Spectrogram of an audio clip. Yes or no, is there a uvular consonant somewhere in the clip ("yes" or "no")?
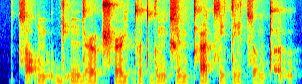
yes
